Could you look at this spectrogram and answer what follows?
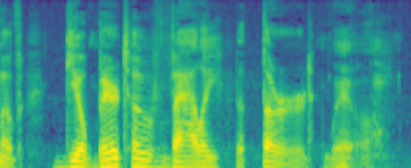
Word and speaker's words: Valle: Valier V. But I saw an interview with his attorney and she pronounced it valley.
